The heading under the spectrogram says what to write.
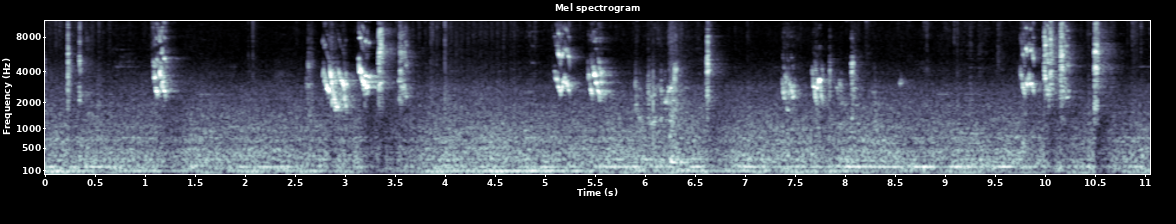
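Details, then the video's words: Pet budgerigar chattering in frequent short chirps, some clustered in rapid runs, with a steady low hum in the background. "My Australian parrot | Budgerigar"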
